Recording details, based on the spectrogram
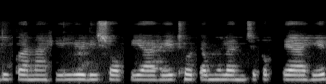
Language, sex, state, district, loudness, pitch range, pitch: Marathi, female, Maharashtra, Pune, -20 LUFS, 220-225 Hz, 220 Hz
